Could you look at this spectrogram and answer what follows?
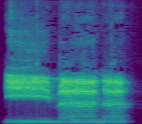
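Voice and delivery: Imana recited slowly with a long stretched vowel; drawn-out recitation. Shown as a demonstration. Teacher demonstrating a long vowel to students, slow recitation. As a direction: draw out Imana like Quran recitation. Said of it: "atau dua harokat".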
